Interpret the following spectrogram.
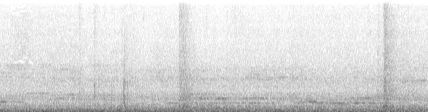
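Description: Metal shopping trolley rolling along a supermarket floor: a steady low rumble from its wheels, with a few short clicks and rattles.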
